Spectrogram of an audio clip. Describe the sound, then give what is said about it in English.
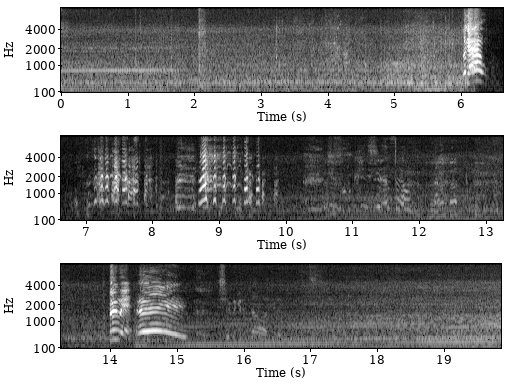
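A steady, low, loud engine drone runs throughout, briefly dipping in the middle while voices talk over it before the rumble returns at full strength. “There's probably loads of noise in the engine on there.”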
